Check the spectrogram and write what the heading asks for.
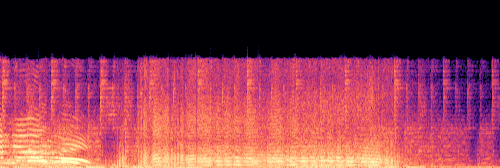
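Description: Motorcycles riding past close by: their engine note falls in pitch as they pass in the first second, then a steady pitched engine note holds for about three seconds before dying away. Guitar music plays underneath throughout.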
